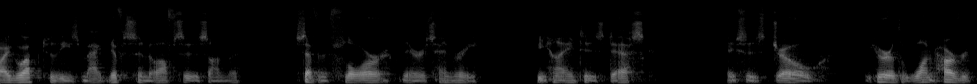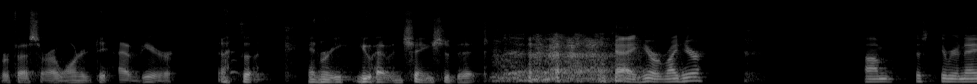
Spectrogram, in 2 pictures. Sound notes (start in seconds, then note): 14.6 laughter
